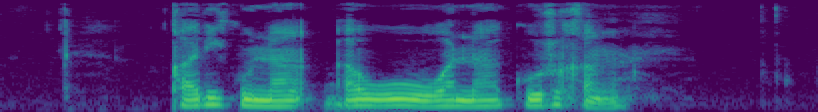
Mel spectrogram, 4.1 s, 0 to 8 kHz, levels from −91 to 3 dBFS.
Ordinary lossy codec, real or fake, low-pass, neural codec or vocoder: AAC, 48 kbps; real; 7.2 kHz; none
